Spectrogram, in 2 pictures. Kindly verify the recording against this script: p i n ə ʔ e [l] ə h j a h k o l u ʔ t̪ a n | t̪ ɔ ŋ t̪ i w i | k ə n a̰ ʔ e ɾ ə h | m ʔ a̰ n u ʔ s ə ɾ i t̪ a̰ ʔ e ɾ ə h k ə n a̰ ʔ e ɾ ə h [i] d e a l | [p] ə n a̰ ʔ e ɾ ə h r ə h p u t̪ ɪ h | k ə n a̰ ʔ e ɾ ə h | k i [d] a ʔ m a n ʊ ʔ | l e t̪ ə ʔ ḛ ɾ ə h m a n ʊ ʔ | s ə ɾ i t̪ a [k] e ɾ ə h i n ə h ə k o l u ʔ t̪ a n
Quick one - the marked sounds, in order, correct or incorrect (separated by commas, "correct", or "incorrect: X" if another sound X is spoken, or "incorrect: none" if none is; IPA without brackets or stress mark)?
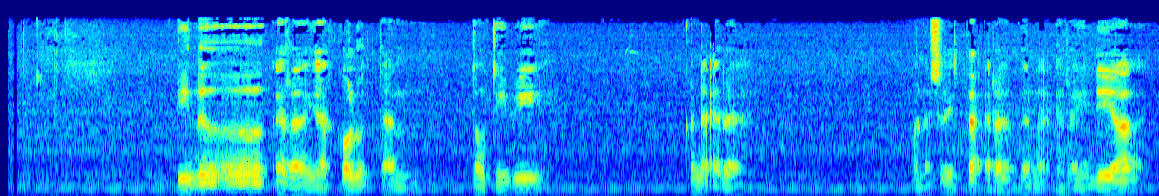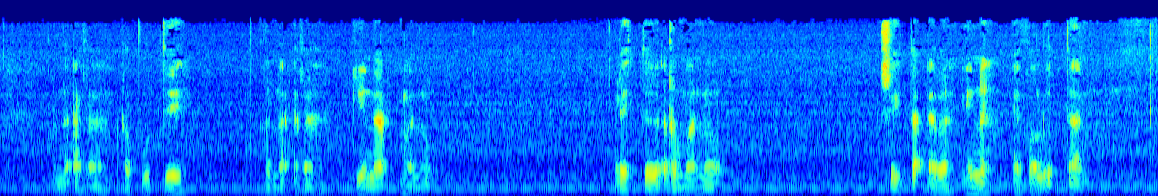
incorrect: ɾ, correct, incorrect: k, incorrect: n, incorrect: ʔ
